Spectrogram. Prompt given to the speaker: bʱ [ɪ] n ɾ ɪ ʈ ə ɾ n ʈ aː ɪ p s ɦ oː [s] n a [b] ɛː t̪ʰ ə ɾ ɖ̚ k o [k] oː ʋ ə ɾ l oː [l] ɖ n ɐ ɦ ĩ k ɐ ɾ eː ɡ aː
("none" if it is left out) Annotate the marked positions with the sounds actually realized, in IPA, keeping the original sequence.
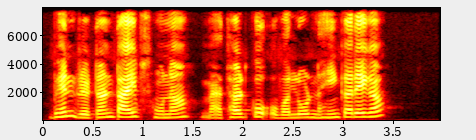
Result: ɪ, none, m, ʔ, none

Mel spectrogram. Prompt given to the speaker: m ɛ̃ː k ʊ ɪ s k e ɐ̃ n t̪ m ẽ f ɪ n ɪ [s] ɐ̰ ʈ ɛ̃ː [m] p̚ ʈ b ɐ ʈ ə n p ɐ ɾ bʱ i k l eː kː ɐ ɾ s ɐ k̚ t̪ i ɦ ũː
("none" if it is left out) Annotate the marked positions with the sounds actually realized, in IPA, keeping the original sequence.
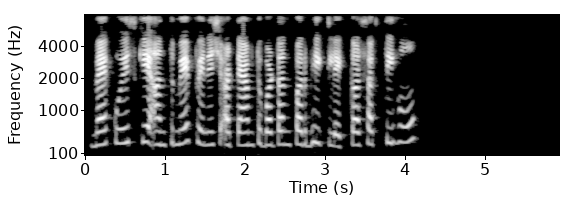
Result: ʃ, m

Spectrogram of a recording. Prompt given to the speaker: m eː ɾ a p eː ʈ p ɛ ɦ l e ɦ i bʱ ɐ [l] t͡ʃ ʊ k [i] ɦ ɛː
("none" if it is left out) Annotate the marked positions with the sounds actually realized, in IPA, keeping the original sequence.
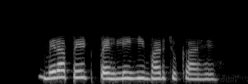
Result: ɾ, a

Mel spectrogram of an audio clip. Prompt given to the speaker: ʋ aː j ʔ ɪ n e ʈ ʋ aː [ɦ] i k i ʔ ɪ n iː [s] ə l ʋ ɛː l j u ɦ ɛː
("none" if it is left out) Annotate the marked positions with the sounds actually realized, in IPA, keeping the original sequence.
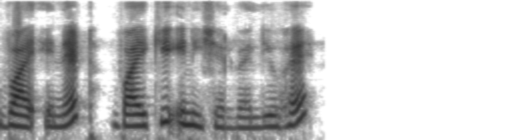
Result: none, ʃ

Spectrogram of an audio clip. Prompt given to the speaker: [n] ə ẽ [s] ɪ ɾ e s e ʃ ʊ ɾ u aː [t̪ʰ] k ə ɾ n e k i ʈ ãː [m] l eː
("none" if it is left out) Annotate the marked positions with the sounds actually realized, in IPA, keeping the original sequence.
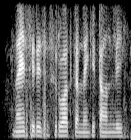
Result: n, s, t̪, n

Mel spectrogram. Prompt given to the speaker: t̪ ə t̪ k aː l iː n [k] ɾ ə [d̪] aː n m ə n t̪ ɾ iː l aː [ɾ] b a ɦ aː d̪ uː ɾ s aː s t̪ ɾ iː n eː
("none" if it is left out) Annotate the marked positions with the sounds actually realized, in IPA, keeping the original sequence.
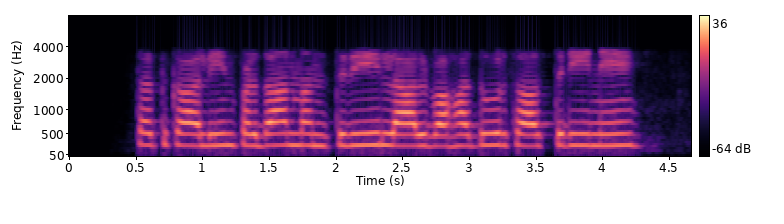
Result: p, d̪, l

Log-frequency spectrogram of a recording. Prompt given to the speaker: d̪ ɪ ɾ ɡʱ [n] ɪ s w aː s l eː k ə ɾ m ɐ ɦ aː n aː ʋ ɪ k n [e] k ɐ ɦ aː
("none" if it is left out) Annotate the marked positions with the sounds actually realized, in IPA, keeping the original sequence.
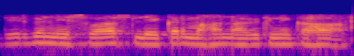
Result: n, e

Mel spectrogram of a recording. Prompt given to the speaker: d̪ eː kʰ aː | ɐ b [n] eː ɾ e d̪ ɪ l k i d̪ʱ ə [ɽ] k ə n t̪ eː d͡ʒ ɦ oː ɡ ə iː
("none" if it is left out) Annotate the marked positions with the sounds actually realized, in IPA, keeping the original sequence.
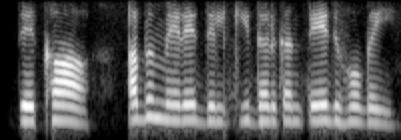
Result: m, ɽ

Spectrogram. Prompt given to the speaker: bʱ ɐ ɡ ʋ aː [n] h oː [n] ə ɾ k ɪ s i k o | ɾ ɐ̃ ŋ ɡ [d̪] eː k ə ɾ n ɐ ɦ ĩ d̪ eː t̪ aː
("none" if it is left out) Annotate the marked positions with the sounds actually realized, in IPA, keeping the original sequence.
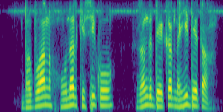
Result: n, n, d̪

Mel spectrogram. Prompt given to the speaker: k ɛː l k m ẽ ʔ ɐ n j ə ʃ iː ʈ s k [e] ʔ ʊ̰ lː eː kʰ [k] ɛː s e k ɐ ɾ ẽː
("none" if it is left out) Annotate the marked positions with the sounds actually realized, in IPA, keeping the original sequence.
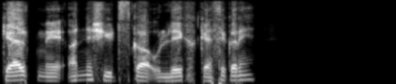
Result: a, k

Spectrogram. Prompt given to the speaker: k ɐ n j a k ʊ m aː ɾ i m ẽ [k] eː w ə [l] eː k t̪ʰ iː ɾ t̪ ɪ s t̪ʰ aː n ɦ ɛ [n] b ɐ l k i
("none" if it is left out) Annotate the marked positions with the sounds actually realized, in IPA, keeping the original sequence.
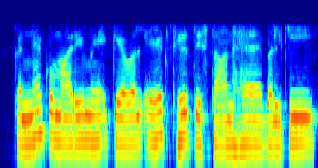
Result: k, l, none

